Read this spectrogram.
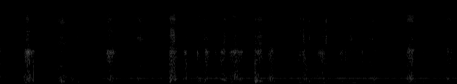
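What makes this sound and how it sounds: A gold metal fountain pen nib scratches across a cream lined notebook page, writing in purple ink. Quiet, bright, dry scratching strokes come in quick irregular bursts, with a faint steady hum underneath.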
